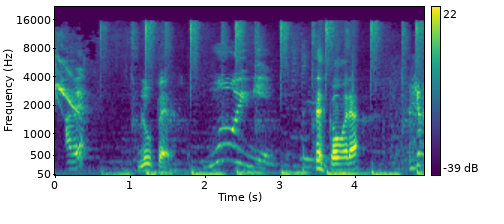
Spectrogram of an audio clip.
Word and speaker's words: blooper: Blooper. A ver. Blooper.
